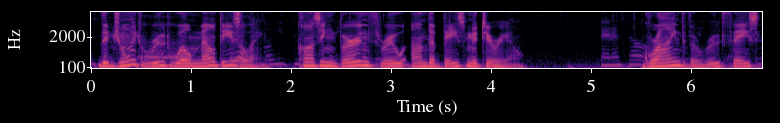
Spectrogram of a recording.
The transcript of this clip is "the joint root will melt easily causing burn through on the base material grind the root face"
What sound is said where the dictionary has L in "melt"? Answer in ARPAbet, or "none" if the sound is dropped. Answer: L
